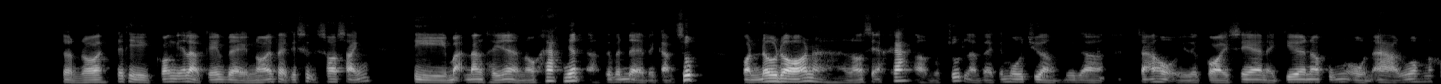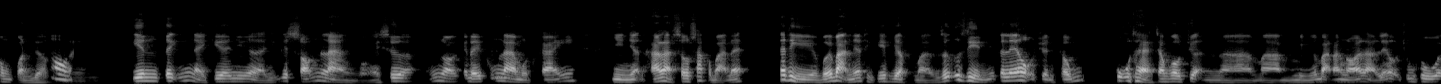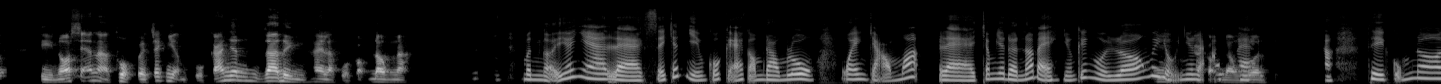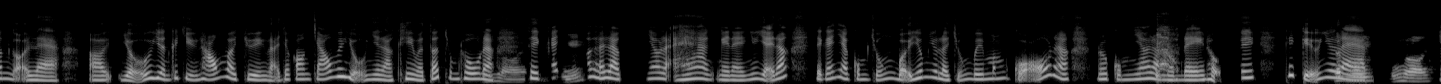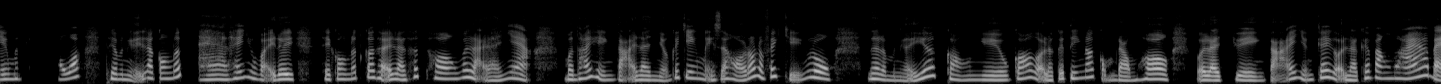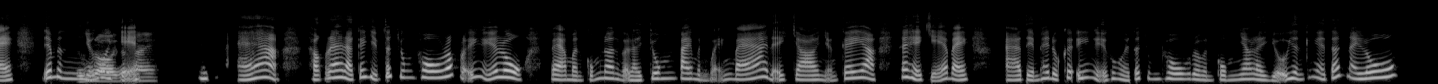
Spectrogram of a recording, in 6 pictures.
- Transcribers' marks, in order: tapping; other background noise; "Rồi" said as "ồi"; cough; unintelligible speech
- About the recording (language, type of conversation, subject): Vietnamese, podcast, Bạn nhớ nhất lễ hội nào trong tuổi thơ?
